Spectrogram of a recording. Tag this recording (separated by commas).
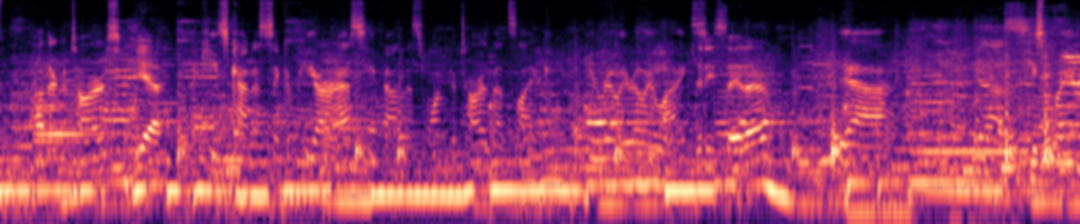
Strum, Music, Guitar, Musical instrument, Speech, Plucked string instrument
